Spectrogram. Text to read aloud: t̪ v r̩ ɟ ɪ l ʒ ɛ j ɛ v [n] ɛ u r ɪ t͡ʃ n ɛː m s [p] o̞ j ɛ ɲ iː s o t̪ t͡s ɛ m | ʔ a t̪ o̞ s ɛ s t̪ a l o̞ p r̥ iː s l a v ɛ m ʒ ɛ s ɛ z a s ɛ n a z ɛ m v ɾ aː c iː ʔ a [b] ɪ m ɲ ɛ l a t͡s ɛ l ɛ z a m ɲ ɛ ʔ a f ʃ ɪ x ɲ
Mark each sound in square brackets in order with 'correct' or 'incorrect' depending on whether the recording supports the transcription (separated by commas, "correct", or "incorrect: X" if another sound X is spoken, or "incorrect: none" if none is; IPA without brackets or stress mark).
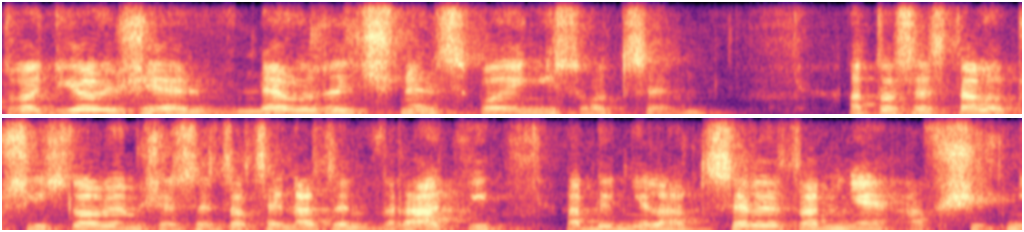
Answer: correct, correct, correct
